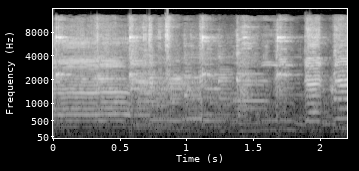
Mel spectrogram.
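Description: Music: a Somali song, with a singing voice over accompaniment and crisp clicking percussion.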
